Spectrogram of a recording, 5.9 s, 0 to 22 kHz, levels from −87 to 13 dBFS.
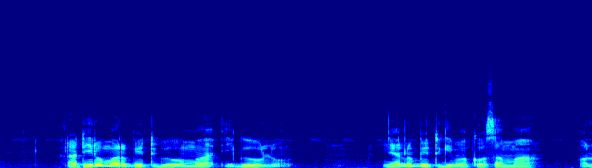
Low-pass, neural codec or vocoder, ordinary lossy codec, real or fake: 19.8 kHz; none; none; real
